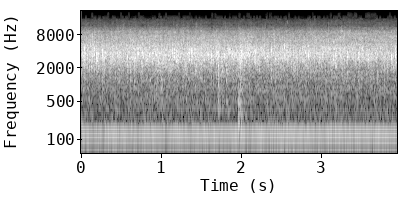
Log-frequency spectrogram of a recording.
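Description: Breaded pork chop frying in hot oil, a steady dense sizzle with fine crackling running throughout, close and even, with no voices.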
